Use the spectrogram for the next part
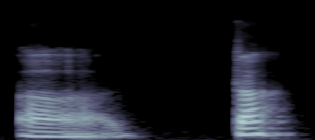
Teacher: And the way we would pronounce it is this retroflex sound, ta. Like I said, you put the tongue up there, ta.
